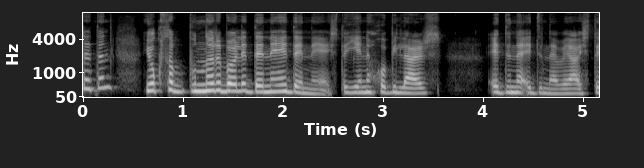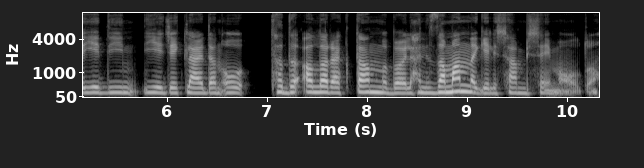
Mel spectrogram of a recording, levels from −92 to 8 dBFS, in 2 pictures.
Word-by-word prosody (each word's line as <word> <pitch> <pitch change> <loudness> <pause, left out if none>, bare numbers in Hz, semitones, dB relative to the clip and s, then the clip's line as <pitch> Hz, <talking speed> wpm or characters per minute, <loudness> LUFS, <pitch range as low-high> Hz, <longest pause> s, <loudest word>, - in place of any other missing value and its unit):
dedin 395 +3 -3 0.3
yoksa 285 -2 +2
bunları 275 +2 +6
böyle 280 -2 +4
deneye 250 +1 +3
deneye, 195 -7 -2
işte, 220 - -9
yeni 225 +1 -1
hobiler, 210 -3 -1 0.5
edine 225 -1 -1
edene 195 -3 -6
veya 185 0 -2
işte 185 +4 -7
yediğin 215 +2 -5
yiyeceklerden 205 -1 -2
o 205 0 -5 0.2
tadı 225 -1 -1
alaraktan 235 0 +2
mı, 215 -4 0
böyle, 195 0 0
hani 210 0 -3
zamanla 230 +4 +5
gelişen 195 +1 -5
bir - - -9
şey 100 - -8
mi - - -8
oldu? - - -11
220 Hz, 155 wpm, -24 LUFS, 200-240 Hz, 0.5 s, bunları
